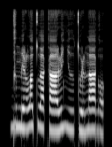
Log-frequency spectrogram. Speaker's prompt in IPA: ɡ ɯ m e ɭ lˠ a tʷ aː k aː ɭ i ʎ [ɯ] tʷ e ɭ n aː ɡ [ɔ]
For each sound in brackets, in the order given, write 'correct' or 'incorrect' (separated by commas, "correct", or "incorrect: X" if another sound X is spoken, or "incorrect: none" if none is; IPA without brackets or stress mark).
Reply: incorrect: ɯː, correct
